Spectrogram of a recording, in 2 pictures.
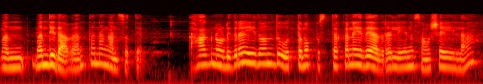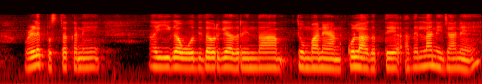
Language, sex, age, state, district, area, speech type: Kannada, female, 45-60, Karnataka, Chikkaballapur, rural, spontaneous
